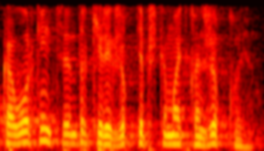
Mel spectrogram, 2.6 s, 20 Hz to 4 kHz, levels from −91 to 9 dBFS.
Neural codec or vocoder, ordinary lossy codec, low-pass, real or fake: none; none; 3.6 kHz; real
